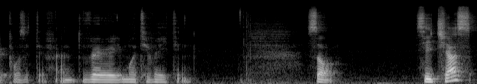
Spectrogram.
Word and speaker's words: сейчас: So, сейчас урок. In сейчас, the emphasis falls on a, and in урок on o.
